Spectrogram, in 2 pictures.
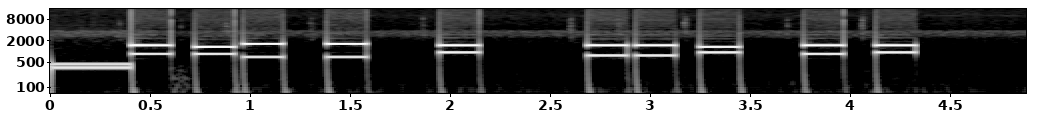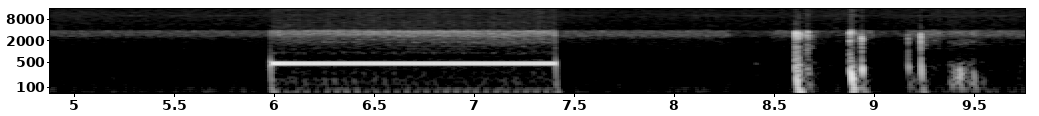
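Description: A phone number is punched in on a keypad, about eleven quick beeping tones in an uneven rhythm, followed by a steady tone lasting over a second and then a few sharp clicks, as hosts of K92.3 country radio station call a listener. No one speaks.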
